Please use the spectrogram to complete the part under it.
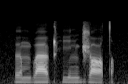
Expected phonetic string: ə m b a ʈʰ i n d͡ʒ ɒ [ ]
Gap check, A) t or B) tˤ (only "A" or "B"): B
